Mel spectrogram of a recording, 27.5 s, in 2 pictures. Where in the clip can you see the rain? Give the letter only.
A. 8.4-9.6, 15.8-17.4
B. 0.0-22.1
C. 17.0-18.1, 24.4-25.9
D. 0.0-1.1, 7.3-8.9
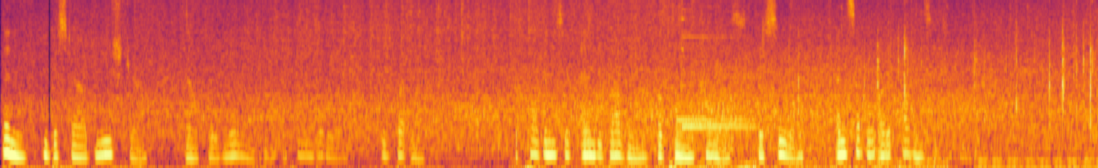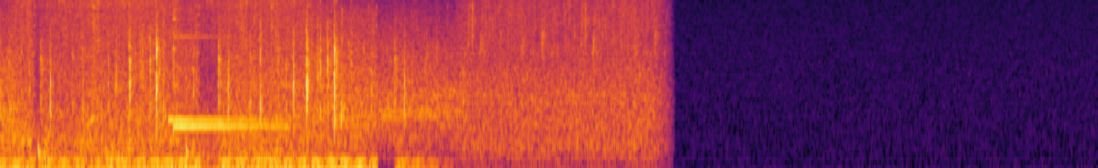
B.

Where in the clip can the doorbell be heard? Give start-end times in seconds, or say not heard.
8.4-9.6, 15.8-17.4.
